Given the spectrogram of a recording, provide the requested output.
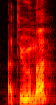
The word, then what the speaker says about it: Attuma: one more time I find it pretty fun atuma atuma Tuma there you go I threw in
